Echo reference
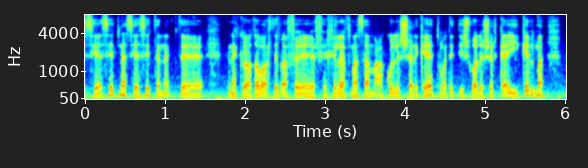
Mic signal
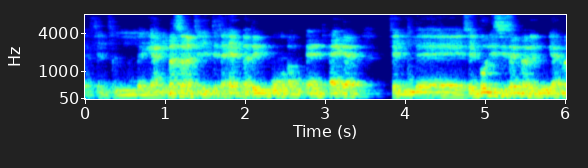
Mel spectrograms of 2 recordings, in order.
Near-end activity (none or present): present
